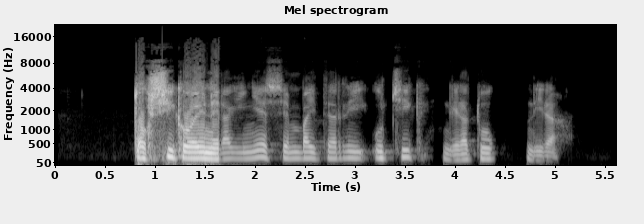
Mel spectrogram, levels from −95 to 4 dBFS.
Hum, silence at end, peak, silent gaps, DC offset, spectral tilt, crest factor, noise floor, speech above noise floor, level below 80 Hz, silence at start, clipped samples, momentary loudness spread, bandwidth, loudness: none; 0.6 s; 0 dBFS; none; under 0.1%; -5 dB/octave; 18 dB; -80 dBFS; 62 dB; -52 dBFS; 0.8 s; under 0.1%; 20 LU; 10.5 kHz; -16 LUFS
